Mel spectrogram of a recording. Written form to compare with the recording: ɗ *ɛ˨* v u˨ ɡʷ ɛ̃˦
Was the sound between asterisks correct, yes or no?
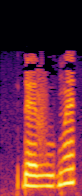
yes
